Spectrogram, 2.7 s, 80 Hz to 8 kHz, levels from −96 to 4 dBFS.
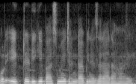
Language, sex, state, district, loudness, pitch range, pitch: Hindi, female, Chhattisgarh, Bilaspur, -21 LUFS, 155-175 Hz, 170 Hz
